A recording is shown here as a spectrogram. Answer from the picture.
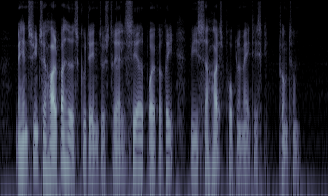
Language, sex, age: Danish, male, 25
